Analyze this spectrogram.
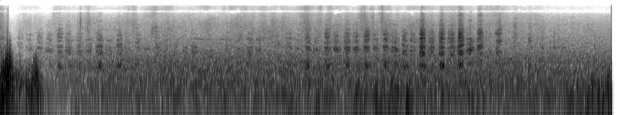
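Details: English Springer Spaniel rolling on grass after a shampoo, with rapid, breathy panting repeated steadily over a rustling, scraping background.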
